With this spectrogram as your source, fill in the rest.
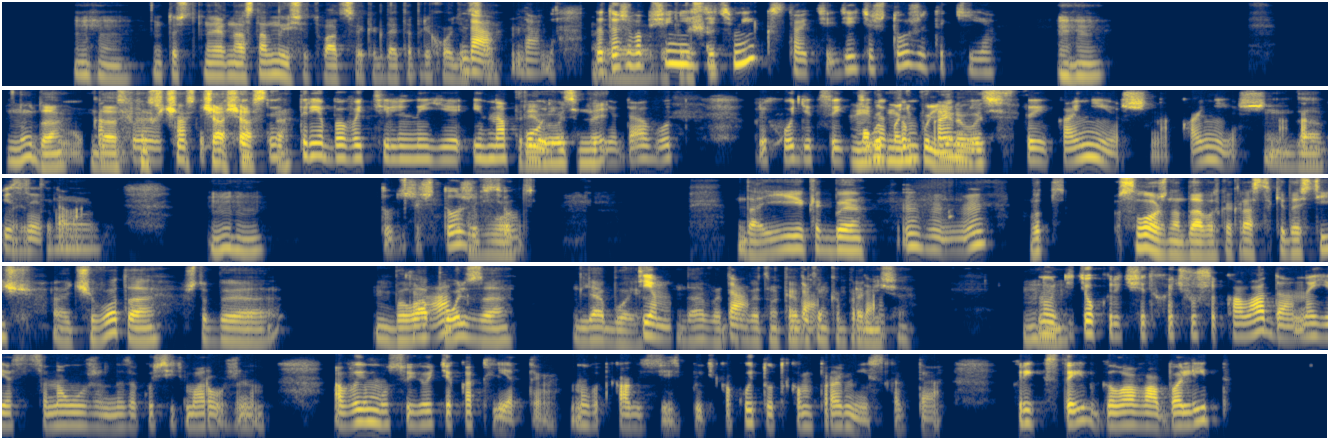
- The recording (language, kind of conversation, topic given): Russian, unstructured, Что для тебя значит компромисс?
- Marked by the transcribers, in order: other background noise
